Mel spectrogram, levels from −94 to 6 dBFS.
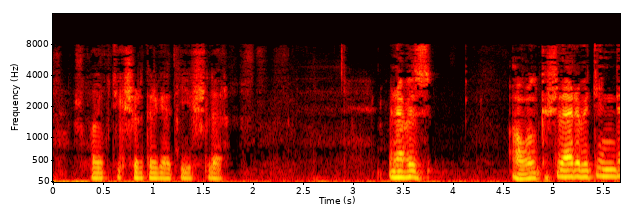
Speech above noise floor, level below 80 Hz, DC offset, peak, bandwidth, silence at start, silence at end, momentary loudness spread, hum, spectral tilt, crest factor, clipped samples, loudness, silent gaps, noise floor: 24 dB; -50 dBFS; under 0.1%; -8 dBFS; 8.4 kHz; 0 s; 0 s; 13 LU; none; -6 dB/octave; 20 dB; under 0.1%; -28 LUFS; none; -51 dBFS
